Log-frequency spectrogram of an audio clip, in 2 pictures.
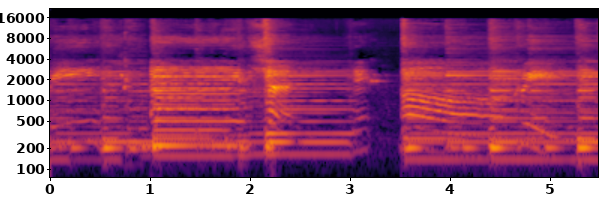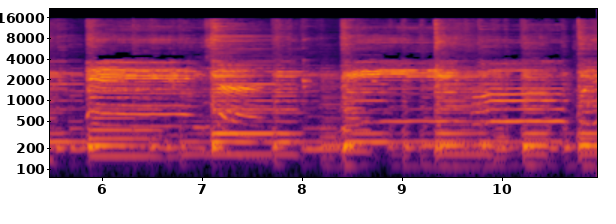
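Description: Steel-string acoustic guitar strummed through a chord progression, a new chord about every second or so. The strings stop ringing briefly a little past three seconds in, then the strumming picks up again.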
